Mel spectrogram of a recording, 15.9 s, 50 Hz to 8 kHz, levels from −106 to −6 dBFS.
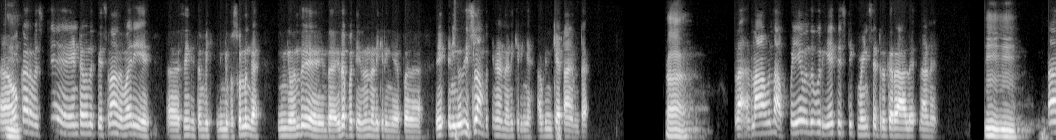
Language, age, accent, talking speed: Tamil, 20-39, native, 100 wpm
